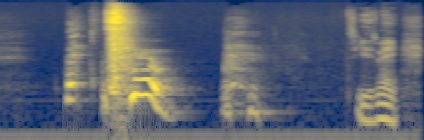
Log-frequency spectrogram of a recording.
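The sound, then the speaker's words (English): A single sharp, loud sneeze from a person reading a book chapter aloud, set among brief fragments of speech. “Nearly made it to the end of the chapter without sneezing, but I sneezed in the second last word.”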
